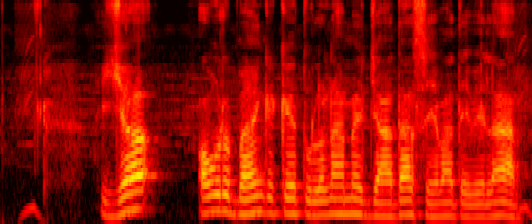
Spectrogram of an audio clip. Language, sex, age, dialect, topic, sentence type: Bhojpuri, male, 25-30, Western, banking, statement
